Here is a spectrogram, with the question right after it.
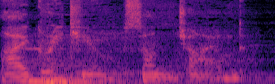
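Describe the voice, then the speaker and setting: Over clear background noise, a man does a put-on character voice with a very deep, low pitch. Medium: video game. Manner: courteous, measured, formal.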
